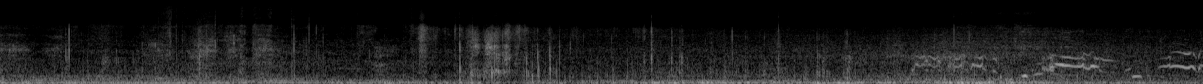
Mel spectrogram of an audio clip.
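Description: Diesel Nissan X-Trail driving slowly over packed snow and ice, its engine a low steady rumble, with scattered crunching clicks. A person's voice comes in near the end.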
